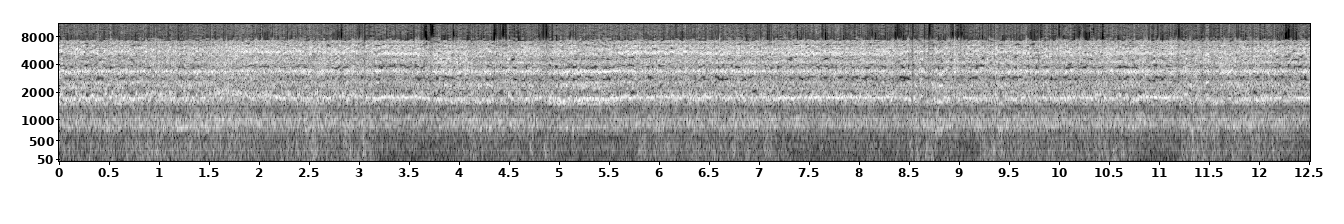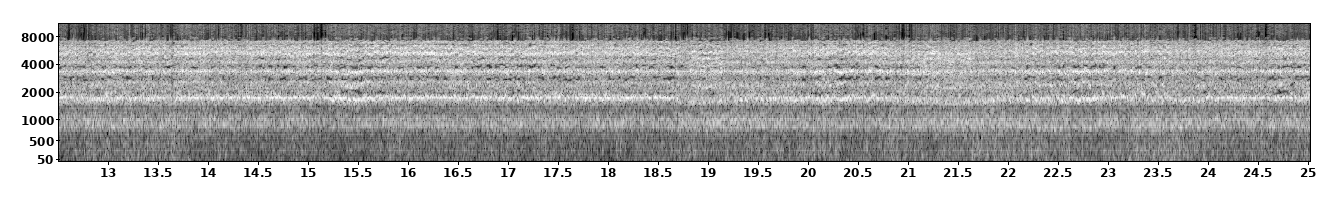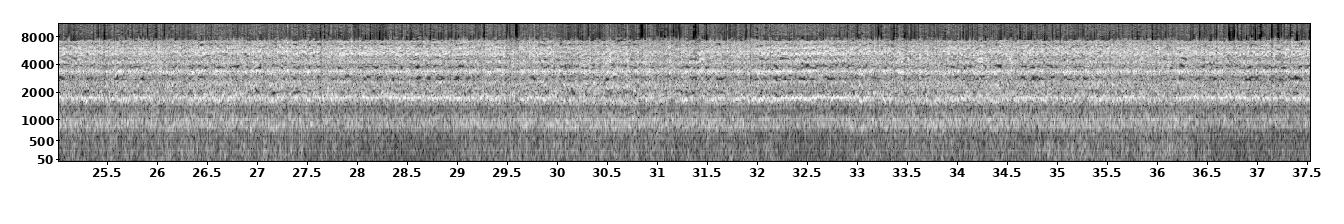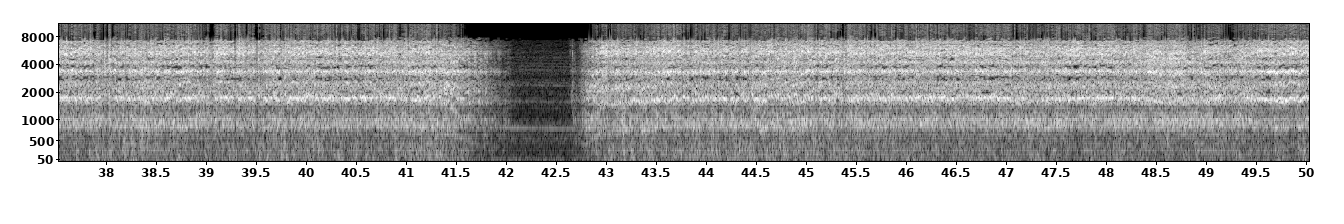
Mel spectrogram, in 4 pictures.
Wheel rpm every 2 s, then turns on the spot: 230, 230, 220, 230, 230, 230, 230, 230, 230, 230, 220, 230, 230, 230, 230, 230, 230, 230, 230, 230, 180, 100, 230, 230, 230.
none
